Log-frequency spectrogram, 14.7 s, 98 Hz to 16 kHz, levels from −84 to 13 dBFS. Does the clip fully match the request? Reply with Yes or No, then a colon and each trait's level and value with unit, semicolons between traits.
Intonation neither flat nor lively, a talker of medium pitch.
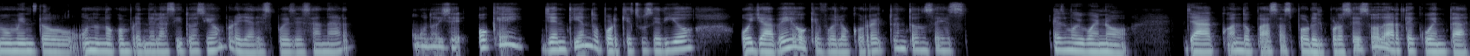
No: narrow, 2.1 semitones; medium, 155 Hz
